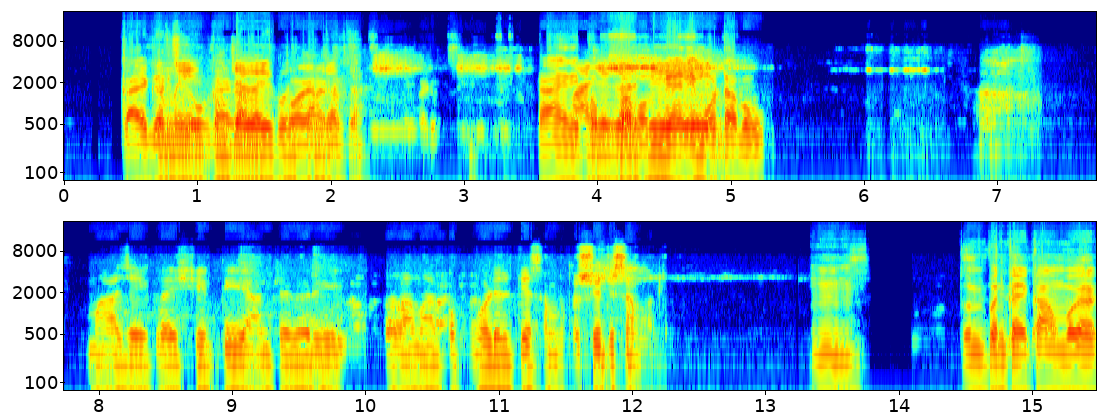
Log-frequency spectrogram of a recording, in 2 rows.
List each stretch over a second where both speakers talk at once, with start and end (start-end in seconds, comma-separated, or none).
0.7-2.2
